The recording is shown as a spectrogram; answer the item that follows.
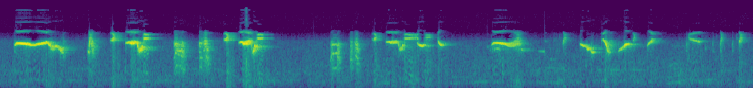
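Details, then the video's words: Training song of the oriental magpie-robin, known locally as kacer: a long sequence of whistled phrases broken by harsh buzzy notes and sharp chips, delivered in bursts with short pauses between them. "Masteran Burung Kacer Di Jamin Top Cerr"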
